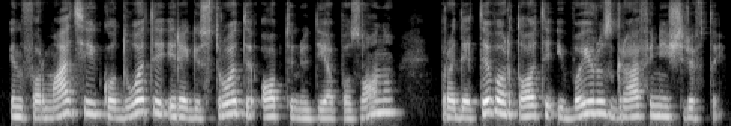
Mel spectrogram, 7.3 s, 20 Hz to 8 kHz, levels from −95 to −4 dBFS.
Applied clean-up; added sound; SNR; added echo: none; none; none; none.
